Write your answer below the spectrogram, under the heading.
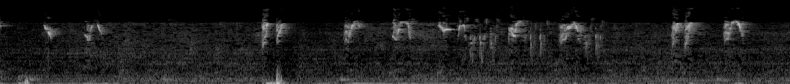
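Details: Kolibri ninja, a songbird kept for tutoring other cage birds, singing a long rolling varied song: short high chirps and trills in bursts about every half second, with faint low thuds.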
